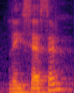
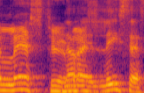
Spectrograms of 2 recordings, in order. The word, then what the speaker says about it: Leicester: anos atrás o leicester leicester pronúncia parece-me que é Lester não se escreve leicester fica comigo que foi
